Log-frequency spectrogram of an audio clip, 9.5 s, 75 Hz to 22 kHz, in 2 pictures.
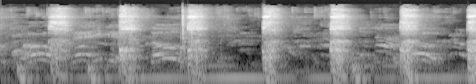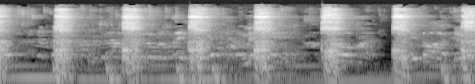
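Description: Rapid, fairly regular short coughs and throat-clearing bursts, about 88 a minute, over a low hum; repetitive vocal tics of Tourette syndrome.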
